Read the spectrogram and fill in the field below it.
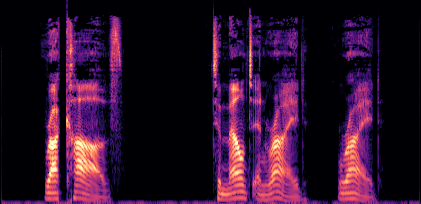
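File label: "רָכַב", Hebrew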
